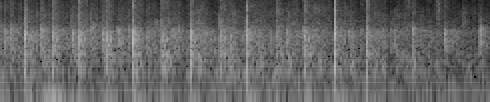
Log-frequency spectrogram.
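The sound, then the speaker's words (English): A round of applause thanking everybody who participated, with sharp, evenly spaced claps landing in a steady rhythm over a softer wash of scattered clapping, easing off slightly toward the end. No one speaks. “Let's just give them a round of applause for that, all right?”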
